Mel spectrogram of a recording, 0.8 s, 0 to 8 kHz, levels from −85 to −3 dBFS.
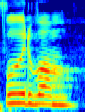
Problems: none marked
